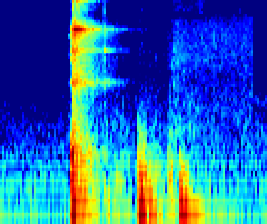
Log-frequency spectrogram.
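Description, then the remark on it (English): Shot glasses clink together in a toast: one bright strike with a short high ring, followed by two duller, softer knocks as they are set down. “There's the clink I know and love.”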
